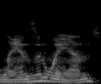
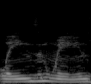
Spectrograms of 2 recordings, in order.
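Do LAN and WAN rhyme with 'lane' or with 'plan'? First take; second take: plan; lane. First: The vowels sound like the vowel in 'plan'. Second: The vowels sound like the vowel in 'lane'. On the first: The speaker calls it right. "that's how we pronounce it" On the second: The speaker calls it wrong. "Not lanes and wanes"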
